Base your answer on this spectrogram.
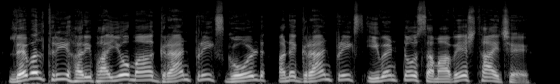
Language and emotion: Gujarati, neutral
